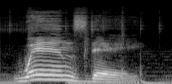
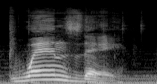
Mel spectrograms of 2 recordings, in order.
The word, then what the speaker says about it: Wednesday: Opa, está escrito Wednesday, mas esse D não é pronunciado jamais. Wednesday parece muito com o dia do quando. Wednesday. Wednesday.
